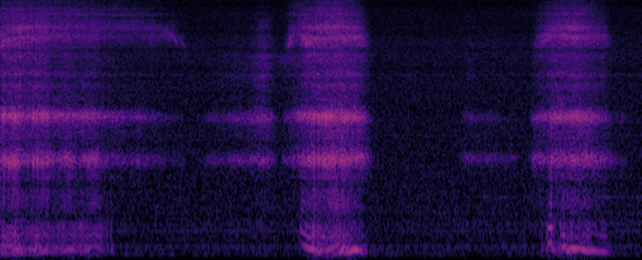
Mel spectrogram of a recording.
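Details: Real-time recording of a woman snoring during sleep, no talking, very tired and falling asleep: low, rumbling snores at irregular intervals of a few seconds over a quiet room hum; snoring.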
